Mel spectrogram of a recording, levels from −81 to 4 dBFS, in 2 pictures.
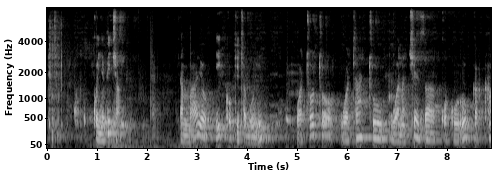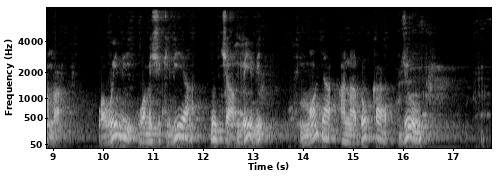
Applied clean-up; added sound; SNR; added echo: neural separator model SepFormer DNS4.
